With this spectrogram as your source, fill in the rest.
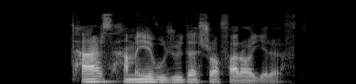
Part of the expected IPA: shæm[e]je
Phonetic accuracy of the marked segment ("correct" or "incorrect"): correct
